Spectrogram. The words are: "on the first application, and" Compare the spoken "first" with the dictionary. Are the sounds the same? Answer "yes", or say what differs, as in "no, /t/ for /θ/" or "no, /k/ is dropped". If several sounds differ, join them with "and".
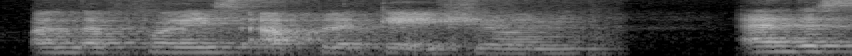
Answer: no, /t/ is dropped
